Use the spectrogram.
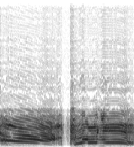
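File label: Polish on fire mood high; War Thunder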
